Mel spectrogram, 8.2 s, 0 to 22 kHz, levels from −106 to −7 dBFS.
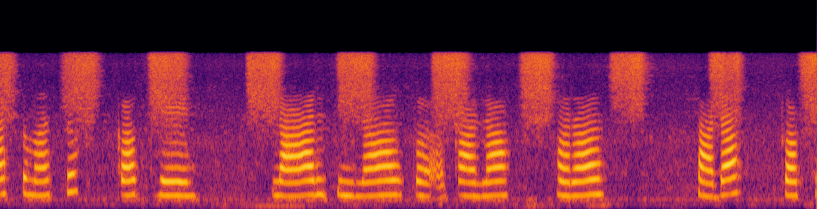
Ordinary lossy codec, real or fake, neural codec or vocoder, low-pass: none; real; none; none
